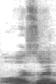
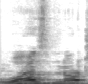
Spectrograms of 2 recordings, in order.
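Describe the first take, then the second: First: The two words are joined into one short word. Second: Two separate words, was and not, are said. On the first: "একসঙ্গে wasn't বলে" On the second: "was not কে"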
